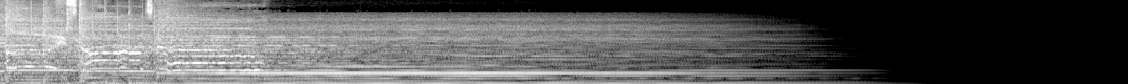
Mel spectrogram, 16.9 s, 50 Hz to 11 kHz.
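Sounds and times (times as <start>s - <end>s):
distorted electric guitar chord: 0.0s - 13.6s
bass guitar: 0.0s - 14.1s.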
